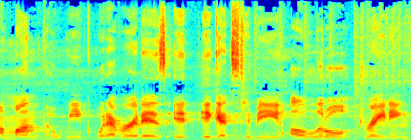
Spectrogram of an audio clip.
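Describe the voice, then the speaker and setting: Faint music plays in the background. A woman speaks at a moderate pace with monotone, flat intonation. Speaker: fitness vlogger. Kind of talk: casual vlog chat. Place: home room. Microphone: phone near.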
